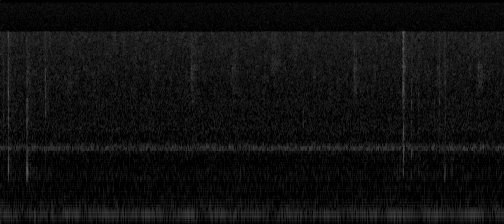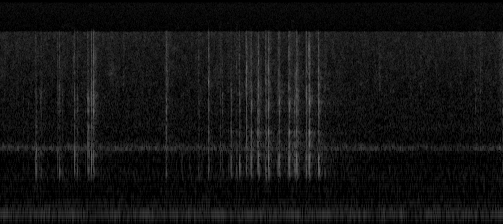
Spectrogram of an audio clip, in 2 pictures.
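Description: Fingertips tap and press the face buttons and hollow shell of a handheld white plastic Xbox controller, its back battery cover open. Scattered sharp, dry plastic clicks give way to a quick rattling burst of presses around the eighth second. A steady low hum and a faint constant mid tone run underneath.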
